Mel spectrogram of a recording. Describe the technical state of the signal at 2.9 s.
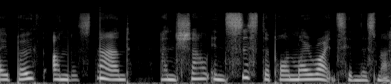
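At 2.9 s the speech signal is intact, with no audible technical fault at that moment.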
